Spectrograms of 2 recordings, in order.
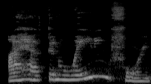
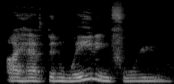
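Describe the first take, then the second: First: It is said in an ordinary speaking voice. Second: It is said in a low, deep voice.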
